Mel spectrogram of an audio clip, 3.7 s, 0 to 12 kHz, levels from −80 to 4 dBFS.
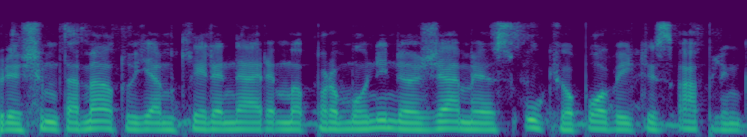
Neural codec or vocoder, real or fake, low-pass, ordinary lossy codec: codec, 16 kHz, 8 kbps, FunCodec, trained on LibriTTS, 25 frames a second; fake; 7.2 kHz; MP3, 96 kbps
